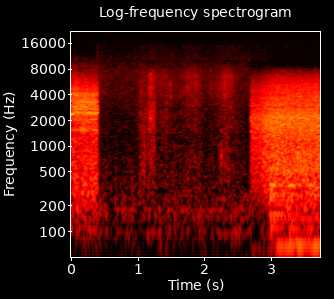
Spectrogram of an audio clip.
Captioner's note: digging; waterfall; intense Music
